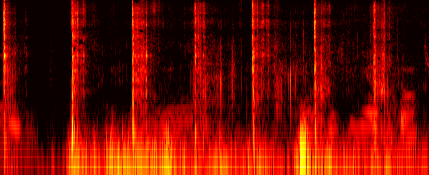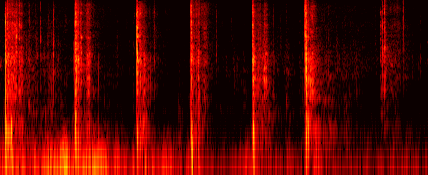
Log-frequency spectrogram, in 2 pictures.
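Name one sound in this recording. A hoe chops repeatedly into hard soil.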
